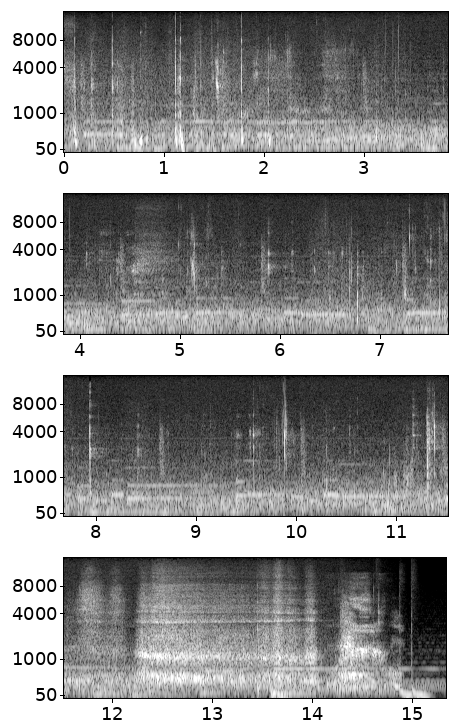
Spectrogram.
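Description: Close, wet chewing of a bite of keto cheeseburger casserole, steady mastication with a few crunchy bites, then a louder burst of mouth noise near the end.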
